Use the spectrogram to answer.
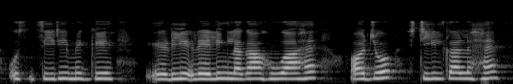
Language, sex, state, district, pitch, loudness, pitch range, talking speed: Hindi, female, Chhattisgarh, Bilaspur, 265 Hz, -25 LUFS, 255-275 Hz, 150 wpm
